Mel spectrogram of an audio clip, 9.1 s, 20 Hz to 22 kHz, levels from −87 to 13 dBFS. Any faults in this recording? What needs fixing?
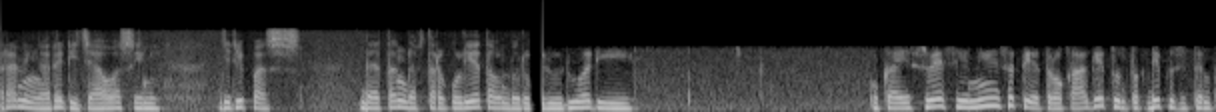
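Gain pumping runs throughout: the room noise swells by around 15 dB in pauses and ducks under loud speech, likely from input gain set too high into a fast limiter. Unlike steady compression, the background itself breathes. Lowering microphone gain so the limiter rarely engages prevents it.

A handover gap silences the speech from 3.96 to 4.06 s, a 100 ms dropout with a quick fade rather than the crackle of packet loss. Prompt, well-tuned network handover prevents it.

Fallback to narrowband starts at 4.06 s: everything above 4 kHz disappears, pointing to a drop from AMR-WB to AMR-NB. The dullness persists rather than recovering like a passing bad patch. Keeping HD Voice negotiated across the new network prevents it.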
